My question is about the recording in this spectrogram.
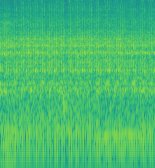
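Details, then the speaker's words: Military-grade forklift, first start after refitting rebuilt hydraulic tilt cylinders: engine catches quickly and settles into a fairly steady idle with a rough chug and no misses; normal idle. "Got the keys, got some power, hopefully enough power. Let's see what happens. Wow, that started right up."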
